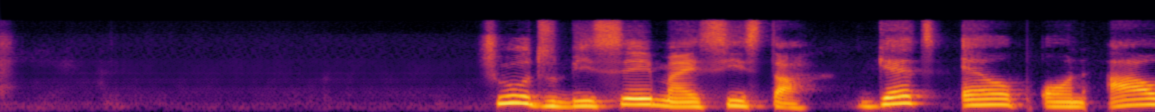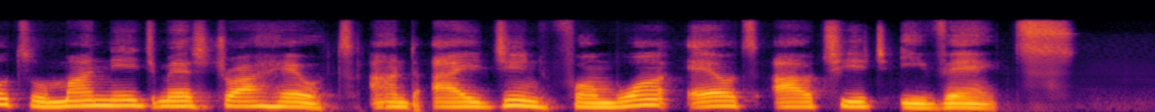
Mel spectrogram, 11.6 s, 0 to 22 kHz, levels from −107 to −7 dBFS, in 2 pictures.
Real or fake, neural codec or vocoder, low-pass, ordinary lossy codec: fake; codec, 24 kHz, 0.9 kbps, DualCodec; none; none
